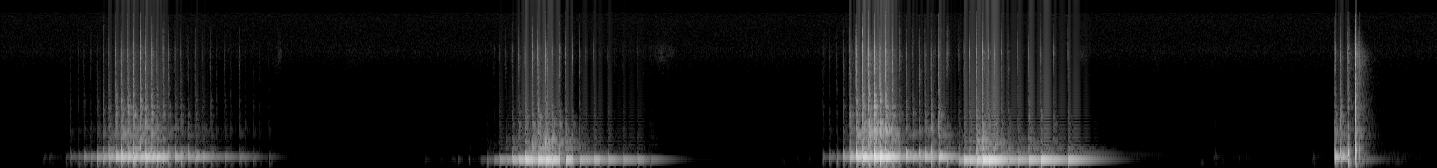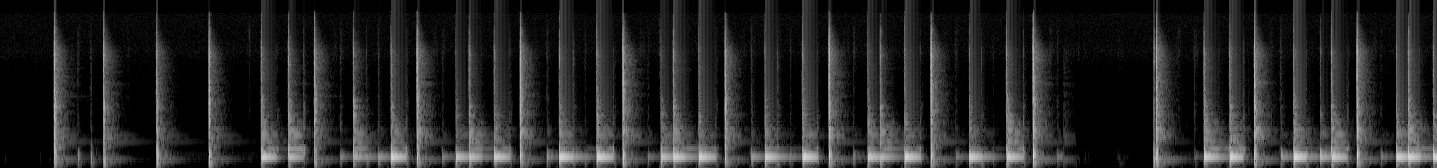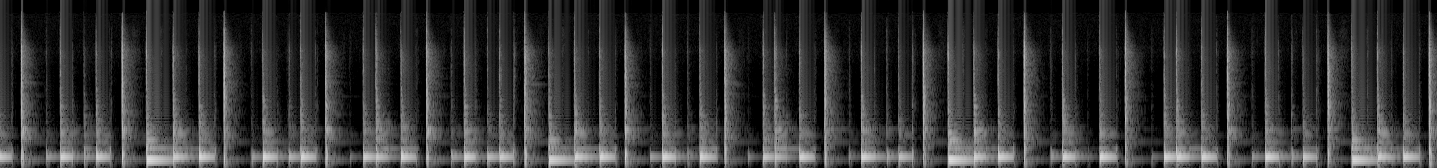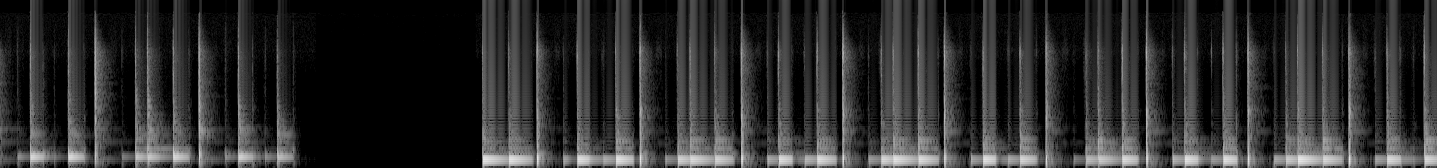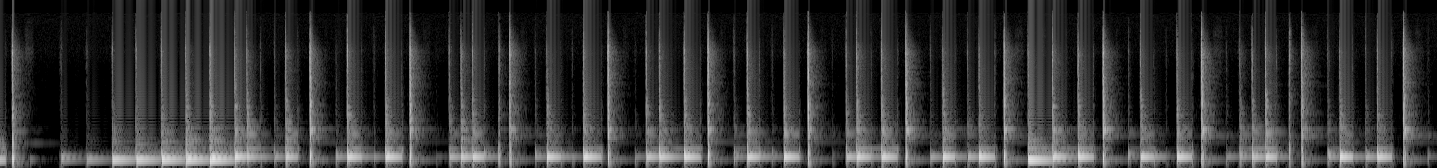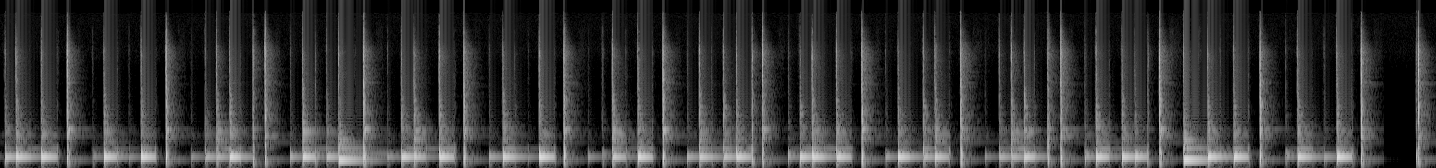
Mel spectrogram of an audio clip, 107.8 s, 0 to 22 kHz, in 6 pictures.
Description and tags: Congas simple groove 2 - What's going on
Some bars of conga beats inspired by the What's going on beat (Marvin Gaye), stereo separated conga and quinto, close miked. A few rolls also.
